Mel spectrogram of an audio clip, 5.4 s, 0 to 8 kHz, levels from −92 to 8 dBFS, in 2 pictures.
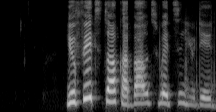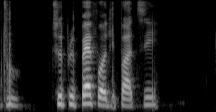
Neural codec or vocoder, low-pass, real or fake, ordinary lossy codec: codec, 16 kHz, 4 kbps, X-Codec, HuBERT features, trained on LibriSpeech; none; fake; none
